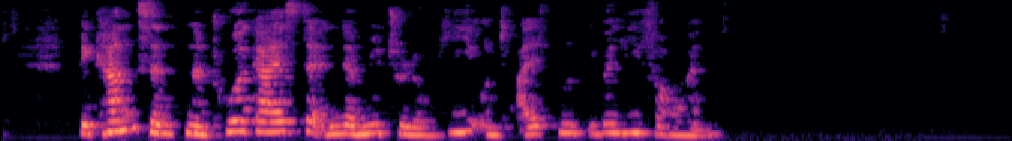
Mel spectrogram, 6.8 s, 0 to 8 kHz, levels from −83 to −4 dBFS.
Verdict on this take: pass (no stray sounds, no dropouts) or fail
pass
